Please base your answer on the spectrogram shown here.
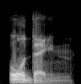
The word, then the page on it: ordain: British English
